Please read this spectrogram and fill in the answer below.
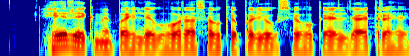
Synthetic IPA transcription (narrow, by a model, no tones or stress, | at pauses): heːɾeːkmẽpəɦɪleɡʱoːɾasəbʱkepɾəjoːɡseɦokɛːld͡ʒaːɪt̪ɾəɦeː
